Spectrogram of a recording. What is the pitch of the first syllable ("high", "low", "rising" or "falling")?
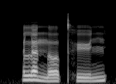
falling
